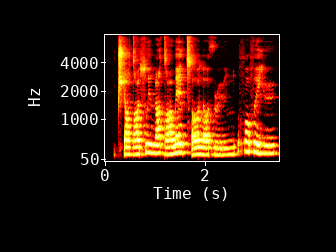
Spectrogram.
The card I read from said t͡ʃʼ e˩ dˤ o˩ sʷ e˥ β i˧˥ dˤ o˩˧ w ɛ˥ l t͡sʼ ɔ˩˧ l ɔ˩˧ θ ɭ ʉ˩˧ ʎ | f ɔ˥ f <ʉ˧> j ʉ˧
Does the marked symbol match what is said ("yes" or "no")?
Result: no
